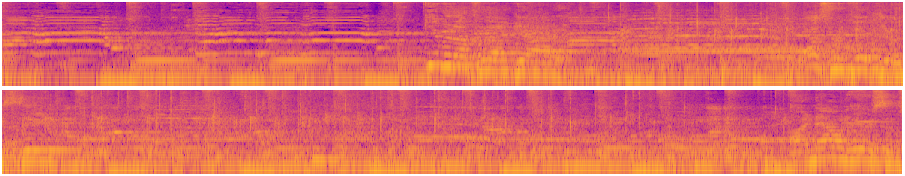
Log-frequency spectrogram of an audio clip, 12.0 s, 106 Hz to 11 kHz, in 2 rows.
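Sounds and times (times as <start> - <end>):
upright bass notes: 0.0 - 12.0.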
